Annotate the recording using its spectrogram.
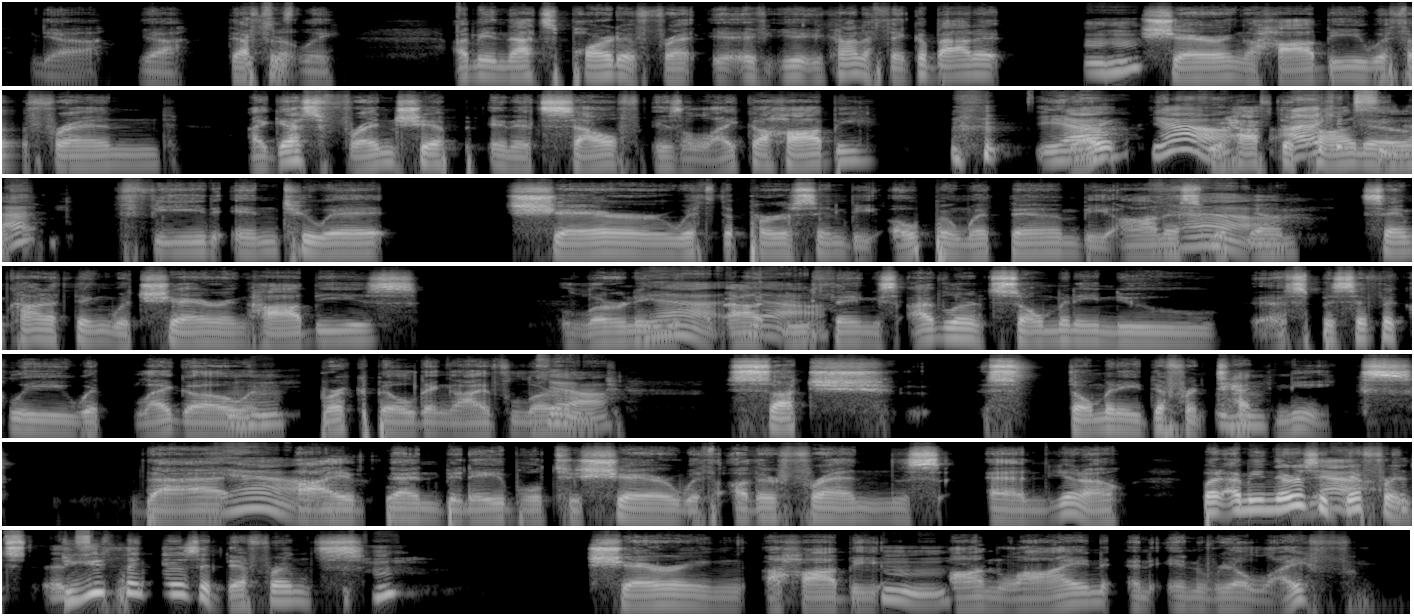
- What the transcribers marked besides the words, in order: other background noise; tapping; chuckle
- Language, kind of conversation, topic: English, unstructured, How does sharing a hobby with friends change the experience?
- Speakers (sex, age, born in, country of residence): male, 25-29, United States, United States; male, 50-54, United States, United States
